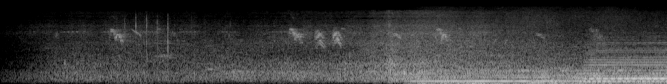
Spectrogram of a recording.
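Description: Birds chirping in short quick calls over a steady outdoor hiss that fades in from silence; about four seconds in, an ambient music pad of held tones swells in and grows louder.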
